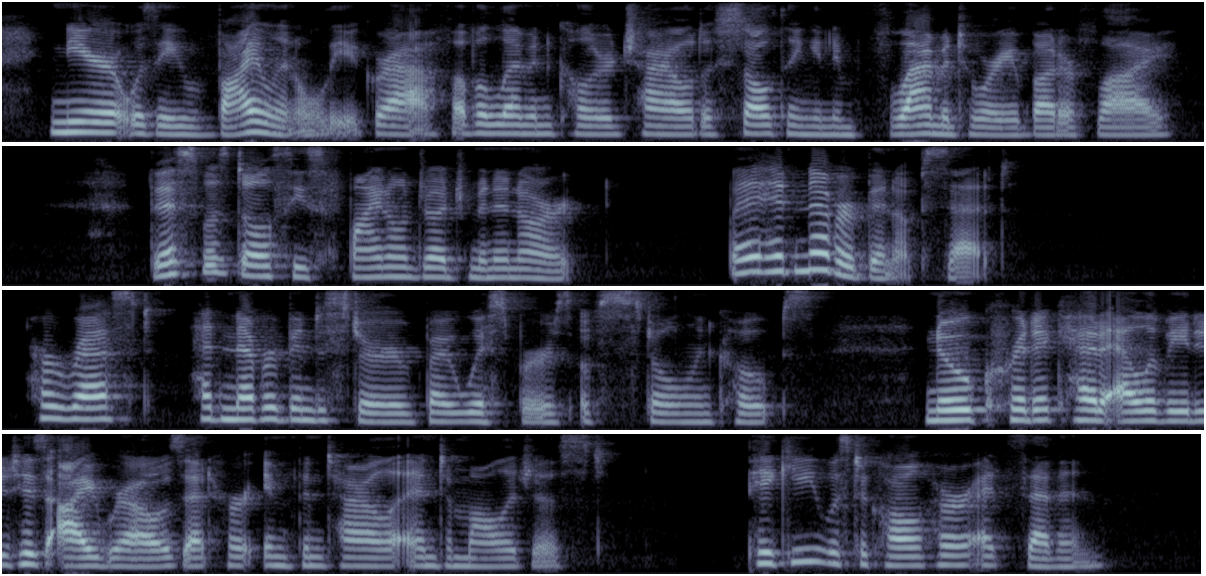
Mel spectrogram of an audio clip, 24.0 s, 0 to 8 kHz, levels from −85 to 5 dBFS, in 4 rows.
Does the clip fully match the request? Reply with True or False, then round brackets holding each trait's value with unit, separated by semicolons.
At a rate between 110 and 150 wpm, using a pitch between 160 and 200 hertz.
True (140 wpm; 190 Hz)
